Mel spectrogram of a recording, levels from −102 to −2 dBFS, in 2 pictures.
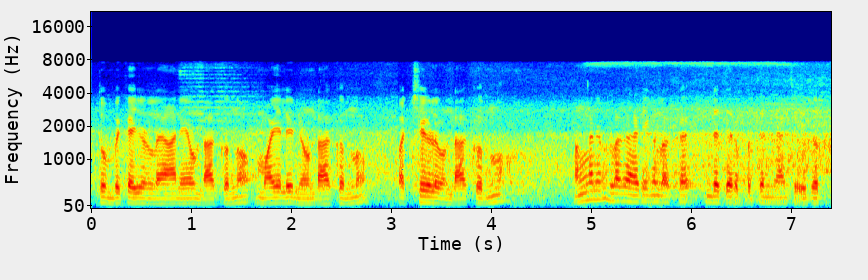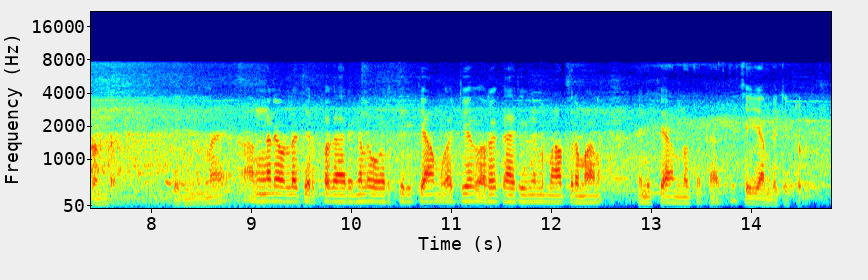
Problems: background sounds at intervals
